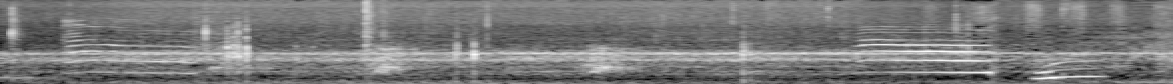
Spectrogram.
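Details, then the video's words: Domestic cat being affectionate towards its owner, kept with a Chihuahua dog. Soft, quiet meows, one near the start and a rising-then-falling pair late on. A steady faint background tone and low room rumble run throughout. "Sweet cat and dog Chihuahua for the owner"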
